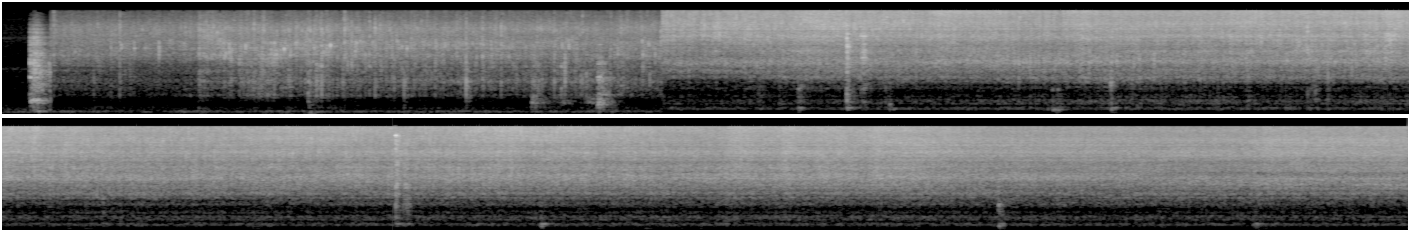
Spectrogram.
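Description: Food frying in hot oil in a wok, a steady sizzle that starts with a sharp burst and grows louder and hissier about six seconds in. A silicone spatula stirs through it, with a few sharp taps against the pan.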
